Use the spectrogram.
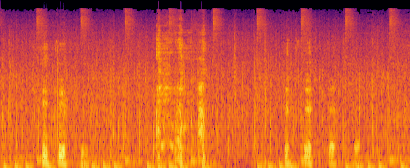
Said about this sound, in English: The pouring rain, buddy.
